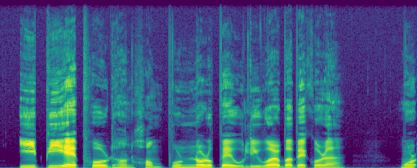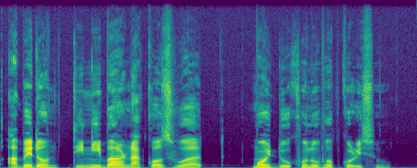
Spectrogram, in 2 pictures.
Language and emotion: Assamese, sad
